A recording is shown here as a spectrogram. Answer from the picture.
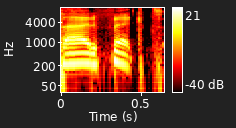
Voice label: "perfect", Norwegian; Worms Armageddon

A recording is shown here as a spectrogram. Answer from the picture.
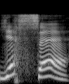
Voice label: "yes sir", Scouser

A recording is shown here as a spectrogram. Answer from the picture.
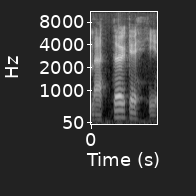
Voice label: "dragon punch", Finnish; Worms Armageddon

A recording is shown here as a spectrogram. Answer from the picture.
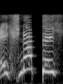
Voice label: ILL GET YOU, Speech, German; Worms Armageddon

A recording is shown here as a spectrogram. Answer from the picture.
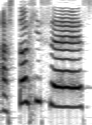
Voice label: "MISSED", Greek; Worms Armageddon

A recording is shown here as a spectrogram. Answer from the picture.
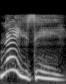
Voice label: "just you wait", Hungarian; Worms Armageddon

